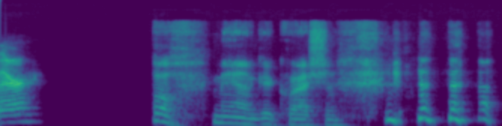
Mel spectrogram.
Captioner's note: laughs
